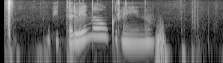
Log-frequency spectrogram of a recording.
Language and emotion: Russian, neutral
